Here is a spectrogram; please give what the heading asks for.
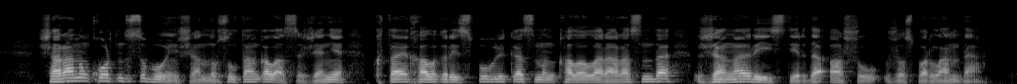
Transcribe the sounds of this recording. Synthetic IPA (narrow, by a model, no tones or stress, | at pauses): ʃɑɾɑnəɴqʰo̞ɾt̪ənd̪əsəbo̞jənʃɑ̰nʊɾsʊlˠt̪ɑɴqʰɑlˠɑsəʒæne̞ | qʰə̥t̪ɑjχɑlˠəqɾe̞spublˠijkɑsənəɴqʰɑlˠɑlˠɑɾəɑɾɑsənd̪ɑʒɑɴɑɾe̞jɪst̪e̞ɾd̪ɪʔɑʃuʒo̞spɑɾlˠɑnd̪ə̰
